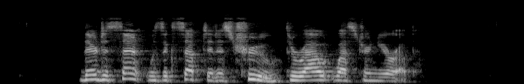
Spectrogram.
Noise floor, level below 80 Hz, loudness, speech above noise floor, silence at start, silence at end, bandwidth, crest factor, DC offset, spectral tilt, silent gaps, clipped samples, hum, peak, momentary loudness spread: -89 dBFS; -70 dBFS; -22 LUFS; 68 dB; 0.8 s; 1.1 s; 9.6 kHz; 16 dB; under 0.1%; -4 dB/octave; none; under 0.1%; none; -8 dBFS; 8 LU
